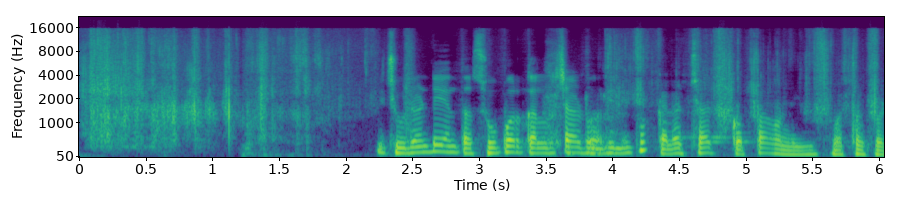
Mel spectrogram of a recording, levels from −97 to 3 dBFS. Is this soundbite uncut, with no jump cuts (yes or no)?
yes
